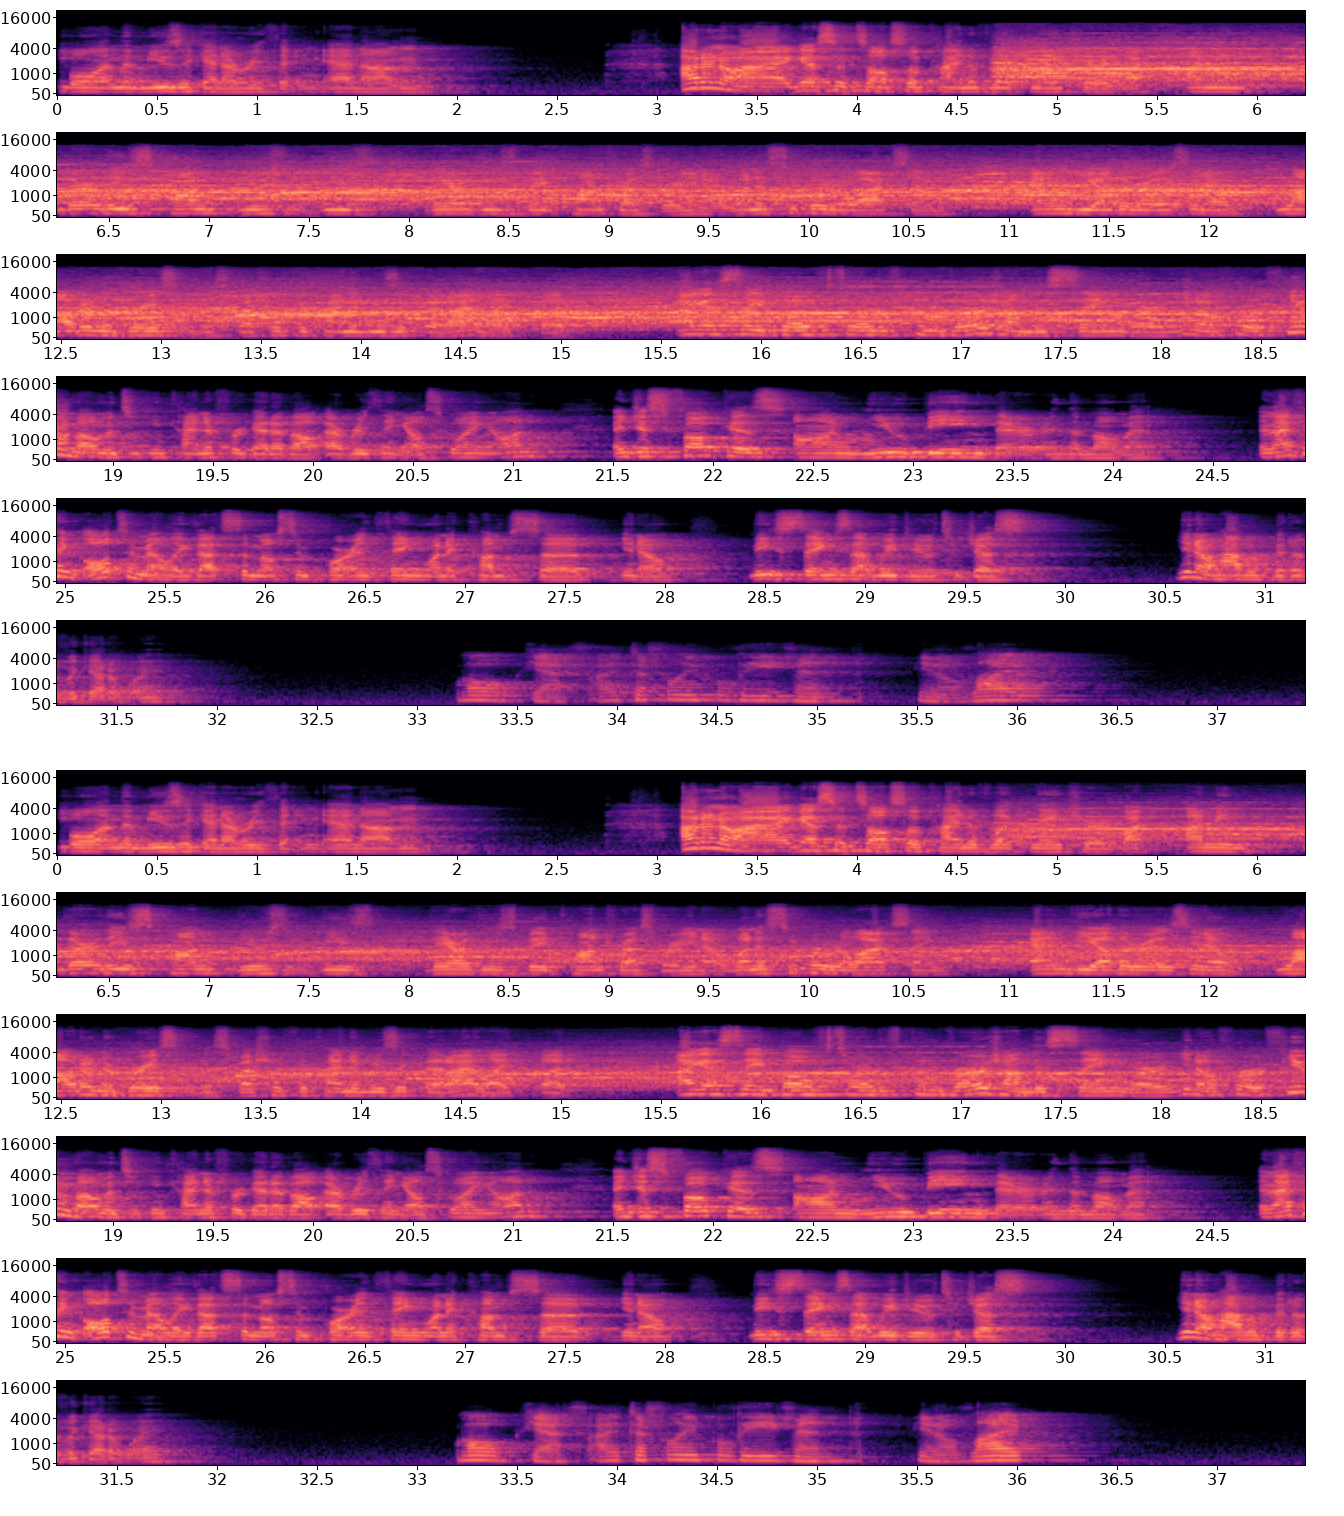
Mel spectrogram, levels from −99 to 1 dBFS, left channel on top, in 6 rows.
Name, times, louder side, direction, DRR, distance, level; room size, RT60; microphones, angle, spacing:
voice 1, 0.0-1.8 3.1-6.0 6.2-7.8 8.1-10.7 11.1-15.1 15.6-21.1 21.5-24.2 24.7-28.0 28.4-29.8 30.6-31.7, right 1 dB, 10° right, 4 dB, 1.0 m, -29 dB
sound 1, 4.7-18.8, left 6 dB, 65° left, 0.7 m, -27 dB
voice 2, 33.2-35.1 35.5-36.0, right 6 dB, 50° right, 8 dB, 0.4 m, -35 dB
12.5 x 5.8 x 8.5 m, 0.84 s
head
